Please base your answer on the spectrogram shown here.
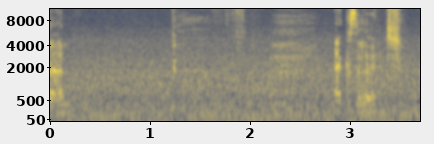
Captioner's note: speaker laughs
